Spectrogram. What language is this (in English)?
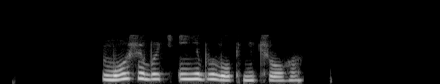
Belarusian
